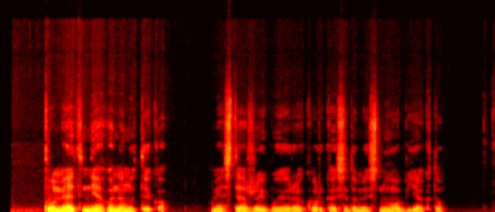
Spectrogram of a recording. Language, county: Lithuanian, Vilnius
